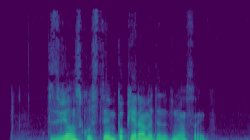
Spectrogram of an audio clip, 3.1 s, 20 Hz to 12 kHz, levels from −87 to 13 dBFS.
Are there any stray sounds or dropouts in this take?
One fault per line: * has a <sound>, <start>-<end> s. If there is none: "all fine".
all fine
